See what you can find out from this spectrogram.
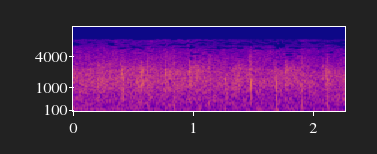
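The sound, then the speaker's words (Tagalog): A church audience applauding in praise of the Lord: dense, steady clapping from many hands, even in loudness throughout. “Okay, palakpakan natin ang Panginoon, mga kapatid.”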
